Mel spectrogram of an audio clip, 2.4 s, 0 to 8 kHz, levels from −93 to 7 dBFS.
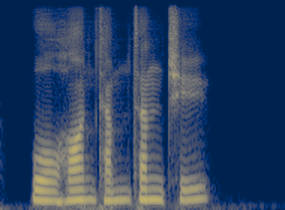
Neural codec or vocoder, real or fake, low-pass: codec, 16 kHz, about 1 kbps, DyCAST, with the encoder's durations; fake; 7.2 kHz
